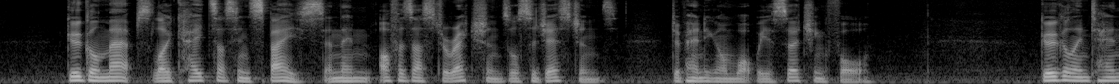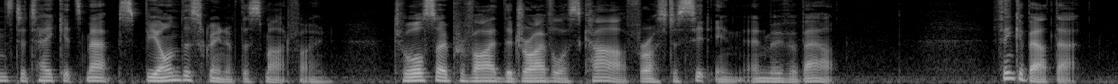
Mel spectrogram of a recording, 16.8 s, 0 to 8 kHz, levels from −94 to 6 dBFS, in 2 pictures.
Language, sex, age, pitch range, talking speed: English, male, 30-49, 85-115 Hz, 175 wpm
